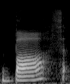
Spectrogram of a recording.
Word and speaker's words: bath: Right, let's address the difference in pronunciation between bath and bathe. Bath, the noun, has a long vowel sound, whereas bathe, the verb, uses a diphthong, a, bath, bathe.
